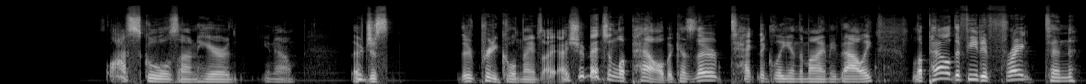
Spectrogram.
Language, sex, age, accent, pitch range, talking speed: English, male, 30-49, American, 125-180 Hz, 160 wpm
